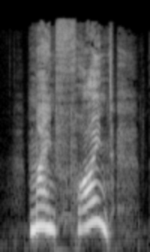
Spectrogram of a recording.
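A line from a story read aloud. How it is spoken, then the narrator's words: Called out. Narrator (German): rief er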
